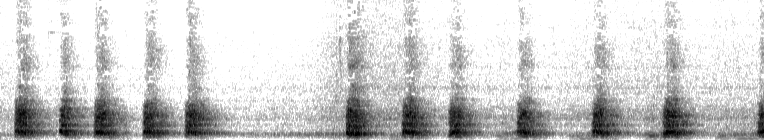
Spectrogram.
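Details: Pet dog upset by a blowdryer, barking indoors: a fast run of five sharp barks, a short pause, then six more evenly spaced barks, with a faint steady hum of the dryer underneath.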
